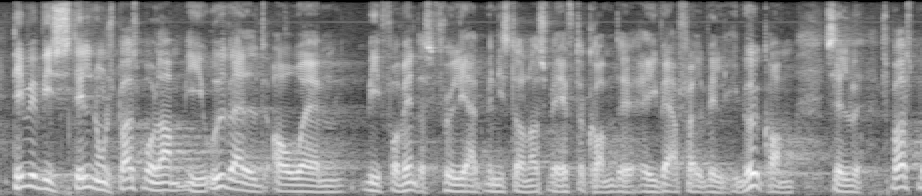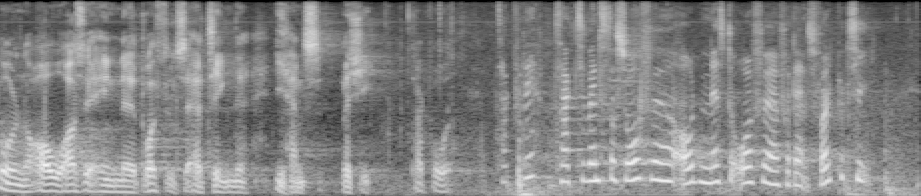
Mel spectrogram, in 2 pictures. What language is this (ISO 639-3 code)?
dan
